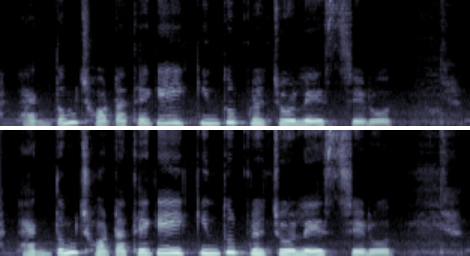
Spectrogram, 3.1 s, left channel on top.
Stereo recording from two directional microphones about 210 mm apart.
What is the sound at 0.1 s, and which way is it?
Speech, 35° right (ahead or behind).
